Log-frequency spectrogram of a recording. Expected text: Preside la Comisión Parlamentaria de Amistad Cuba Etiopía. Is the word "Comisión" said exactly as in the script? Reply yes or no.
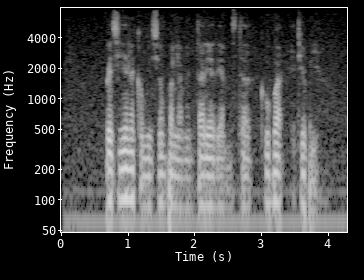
yes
